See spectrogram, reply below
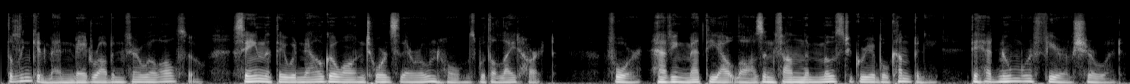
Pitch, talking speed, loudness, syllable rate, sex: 110 Hz, 210 wpm, -17 LUFS, 5.4 syllables/s, male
